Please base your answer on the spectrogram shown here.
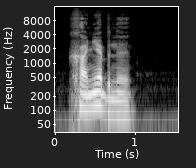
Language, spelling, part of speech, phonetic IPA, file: Polish, haniebny, adjective, [xãˈɲɛbnɨ], Pl-haniebny.ogg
